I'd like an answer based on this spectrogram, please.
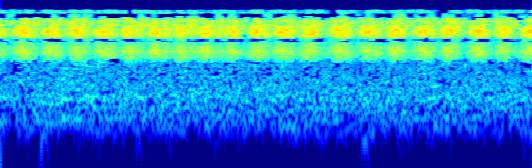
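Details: Cicadas singing in summer in Provence, France: a dense, shrill buzzing chorus held high and steady, pulsing in quick regular throbs about two or three times a second, with no other sounds.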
